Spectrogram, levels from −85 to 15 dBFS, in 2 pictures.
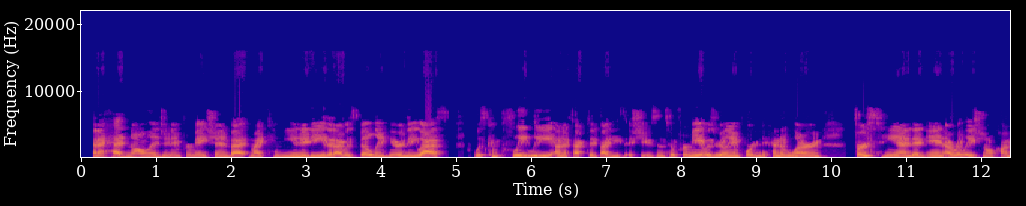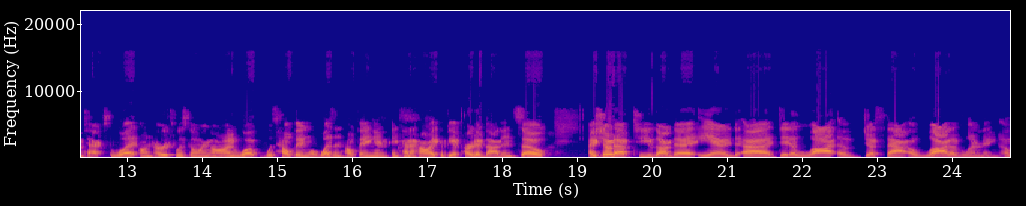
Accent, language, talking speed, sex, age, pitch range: American, English, 205 wpm, female, 20-39, 150-180 Hz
